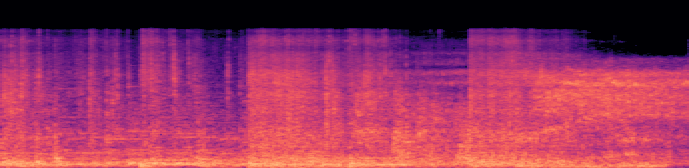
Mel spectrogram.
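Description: A Depulso spell blast in a Harry Potter video game, a dense, loud booming impact with crashing rumble that continues throughout, dropping off at the end.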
